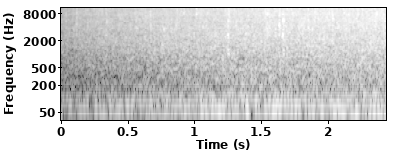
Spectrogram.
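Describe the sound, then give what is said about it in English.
Steady rain pattering down on the soil and plants of a newly planted flowerbed in Camden, a dense, even hiss of drops that swells slightly over a couple of seconds, with no voices. “Back here in Camden, the newly gardened flowerbed is getting its first taste of rain.”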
